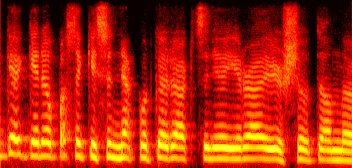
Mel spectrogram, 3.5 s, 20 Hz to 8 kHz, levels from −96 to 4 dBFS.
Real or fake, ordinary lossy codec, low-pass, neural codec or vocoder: fake; Opus, 32 kbps; 7.2 kHz; codec, 16 kHz, 0.5 kbps, X-Codec, WavLM features, trained on Multilingual LibriSpeech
